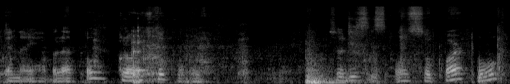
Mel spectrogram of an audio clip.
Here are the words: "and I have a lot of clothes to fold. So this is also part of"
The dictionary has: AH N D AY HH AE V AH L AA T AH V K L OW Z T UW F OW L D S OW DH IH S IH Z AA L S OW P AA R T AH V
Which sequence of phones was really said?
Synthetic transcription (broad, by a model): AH N AY HH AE B AH L AA T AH K L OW S T UW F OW D S OW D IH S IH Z AA L S OW P AA R T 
